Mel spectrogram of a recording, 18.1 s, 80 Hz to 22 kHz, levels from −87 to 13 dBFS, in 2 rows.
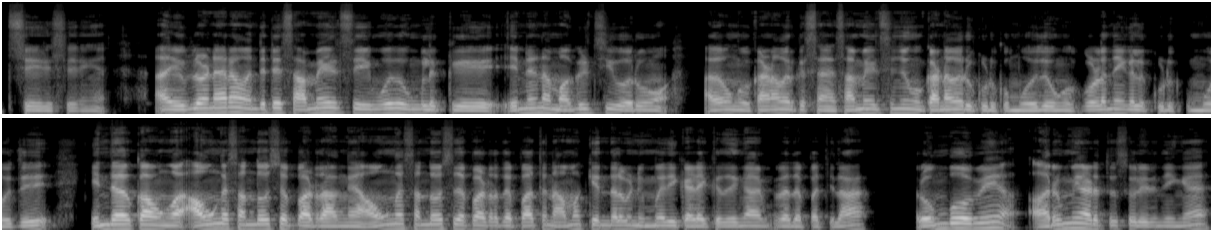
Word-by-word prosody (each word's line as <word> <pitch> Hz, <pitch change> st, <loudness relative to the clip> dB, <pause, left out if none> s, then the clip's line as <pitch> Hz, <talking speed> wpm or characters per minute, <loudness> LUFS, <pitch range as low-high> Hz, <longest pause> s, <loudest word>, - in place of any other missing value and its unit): சேரி, 120 Hz, -2 st, -3 dB
சேரிங்க. 110 Hz, -1 st, -9 dB, 0.4 s
அ, -, -, +4 dB
இவ்வளோ 155 Hz, +4 st, +4 dB
நேரம் 165 Hz, 0 st, +5 dB
வந்துட்டு 150 Hz, +2 st, 0 dB
சமையல் 160 Hz, +5 st, +1 dB
செய்யும்போது 145 Hz, +1 st, 0 dB
உங்களுக்கு 130 Hz, -2 st, -2 dB, 0.4 s
என்னென்ன 155 Hz, +3 st, -1 dB
மகிழ்ச்சி 145 Hz, +4 st, -3 dB
வரும்? 125 Hz, -1 st, -1 dB, 0.3 s
அதாவது 125 Hz, +3 st, +1 dB
உங்க 125 Hz, -1 st, -3 dB
கணவருக்கு 130 Hz, +1 st, 0 dB
ச -, -, -4 dB, 0.2 s
சமையல் 140 Hz, +2 st, -1 dB
செஞ்சு, 145 Hz, 0 st, -4 dB
உங்க 130 Hz, -, -3 dB
கணவருக்கு 130 Hz, 0 st, +2 dB
குடுக்கும்போது, 115 Hz, 0 st, -2 dB
உங்க 120 Hz, -1 st, -4 dB
குழந்தைகளுக்கு 135 Hz, 0 st, -2 dB
குடுக்கும்போது, 115 Hz, +1 st, -4 dB, 0.5 s
எந்த 150 Hz, +2 st, +2 dB
அளவுக்கு 155 Hz, 0 st, +6 dB
அவுங்க 135 Hz, -1 st, +3 dB, 0.2 s
அவுங்க 160 Hz, +4 st, +4 dB
சந்தோஷப்பட்றாங்க? 135 Hz, -5 st, +2 dB, 0.2 s
அவுங்க 160 Hz, +6 st, 0 dB
சந்தோசப்பட்றத 145 Hz, -3 st, 0 dB
பாத்து, 130 Hz, +3 st, +1 dB
நமக்கு 150 Hz, +4 st, -2 dB
எந்த 140 Hz, 0 st, -2 dB
அளவு 140 Hz, -1 st, -3 dB
நிம்மதி 130 Hz, +1 st, -1 dB
கிடைக்குங்கிறதா 120 Hz, 0 st, -1 dB
பத்திலா, 120 Hz, +3 st, -3 dB, 0.6 s
ரொம்பவுமே 170 Hz, +6 st, +3 dB, 0.4 s
அருமையா 165 Hz, +7 st, +2 dB
எடுத்து 135 Hz, -2 st, -5 dB
சொல்லிருந்தீங்க. 125 Hz, 0 st, -4 dB
135 Hz, 140 wpm, -21 LUFS, 125-150 Hz, 0.6 s, அளவுக்கு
